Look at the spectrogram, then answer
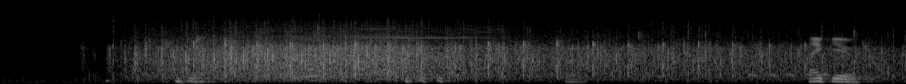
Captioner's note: applause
